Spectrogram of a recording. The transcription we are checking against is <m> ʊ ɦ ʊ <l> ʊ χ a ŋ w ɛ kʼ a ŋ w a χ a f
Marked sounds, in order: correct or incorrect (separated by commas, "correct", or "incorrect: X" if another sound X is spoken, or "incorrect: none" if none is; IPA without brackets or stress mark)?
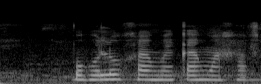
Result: incorrect: b, correct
